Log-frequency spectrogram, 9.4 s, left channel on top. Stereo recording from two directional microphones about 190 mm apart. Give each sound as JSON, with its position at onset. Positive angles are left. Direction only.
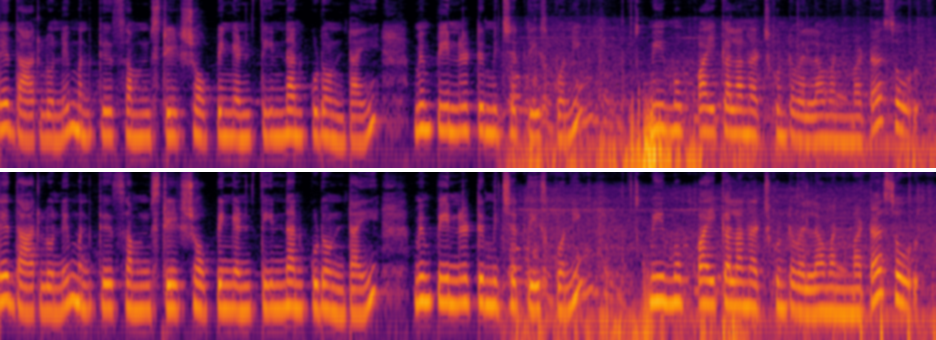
{"t": 0.0, "sound": "speech", "side_deg": -10}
